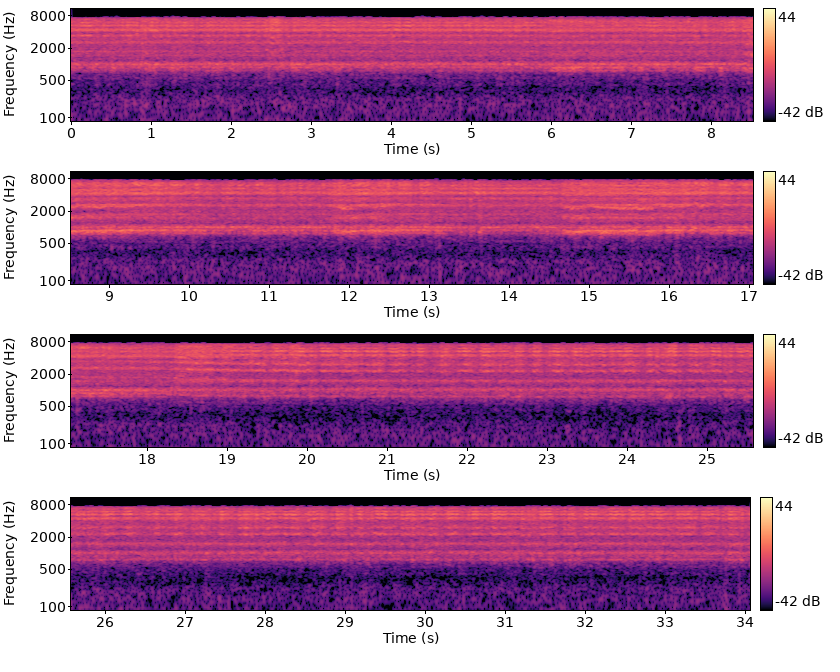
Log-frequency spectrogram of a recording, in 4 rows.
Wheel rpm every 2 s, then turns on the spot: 230, 230, 230, 230, 230, 230, 230, 230, 230, 220, 200, 200, 200, 200, 200, 200, 200.
none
